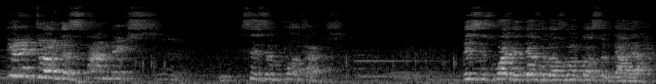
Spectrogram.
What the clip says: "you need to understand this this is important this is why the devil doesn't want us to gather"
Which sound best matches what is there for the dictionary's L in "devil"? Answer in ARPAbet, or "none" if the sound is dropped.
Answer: L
